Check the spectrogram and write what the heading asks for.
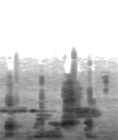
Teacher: నద్వేష్టి అని దీర్ఘం కూడా పెట్టకూడదు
